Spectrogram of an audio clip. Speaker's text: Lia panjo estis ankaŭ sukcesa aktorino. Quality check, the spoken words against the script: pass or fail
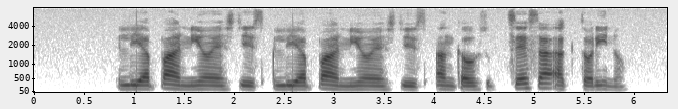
fail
